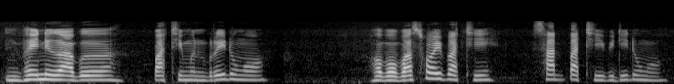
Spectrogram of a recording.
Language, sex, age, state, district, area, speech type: Bodo, female, 45-60, Assam, Udalguri, rural, spontaneous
